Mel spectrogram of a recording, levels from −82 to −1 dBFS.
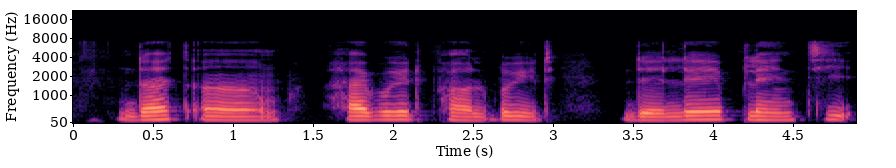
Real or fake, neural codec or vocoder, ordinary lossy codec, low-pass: real; none; none; 7.2 kHz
